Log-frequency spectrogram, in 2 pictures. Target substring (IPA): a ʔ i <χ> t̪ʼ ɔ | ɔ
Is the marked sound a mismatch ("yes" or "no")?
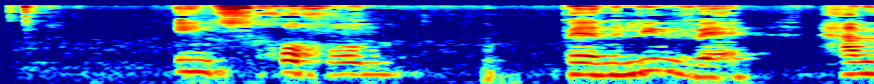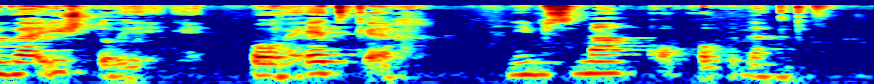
yes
